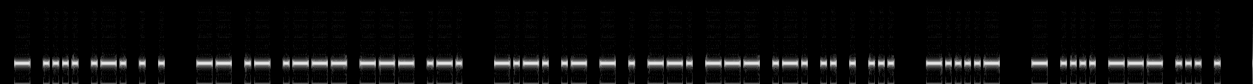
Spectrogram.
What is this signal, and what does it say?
Morse code, heard as a keyed tone, about 25 wpm, 1000 Hz. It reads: THREE MAJOR CATEGORIES - THOSE
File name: 25wpm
